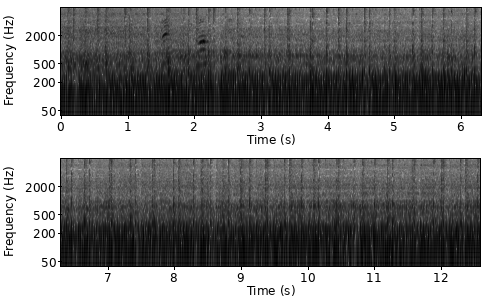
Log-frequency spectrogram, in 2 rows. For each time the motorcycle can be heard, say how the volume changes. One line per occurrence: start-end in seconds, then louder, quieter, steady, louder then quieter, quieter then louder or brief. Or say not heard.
0.0-12.5 steady.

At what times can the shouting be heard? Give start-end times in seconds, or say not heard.
1.4-2.8.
